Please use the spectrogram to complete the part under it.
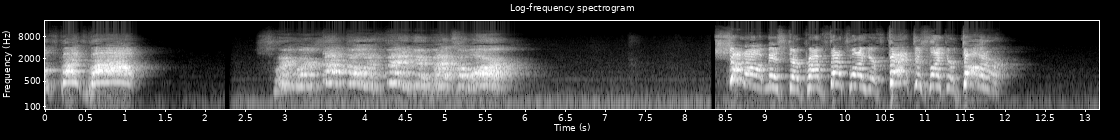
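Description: A young man shouts angrily close by.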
